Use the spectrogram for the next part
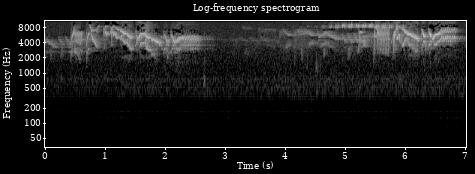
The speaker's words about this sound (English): Yet each year, this little songbird makes the long journey from the Caribbean islands to the forests of the northeastern coasts of North America to make a call that a few of us may be lucky enough to hear in person.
